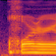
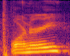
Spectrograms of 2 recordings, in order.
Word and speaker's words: ornery: I like how the dragon sounds like a hornery old man. Ornery? Not hornery.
